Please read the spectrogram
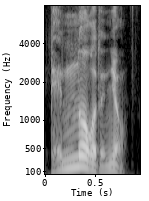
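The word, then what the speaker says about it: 덴노거든요 (天皇): 그 사람들의 공식적인 명칭은 아니기 때문에 그래서 그들이 부르는 천황의 일본식 발음이 덴노거든요. 그래서 저는 지금부터 덴노라고 할게요.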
